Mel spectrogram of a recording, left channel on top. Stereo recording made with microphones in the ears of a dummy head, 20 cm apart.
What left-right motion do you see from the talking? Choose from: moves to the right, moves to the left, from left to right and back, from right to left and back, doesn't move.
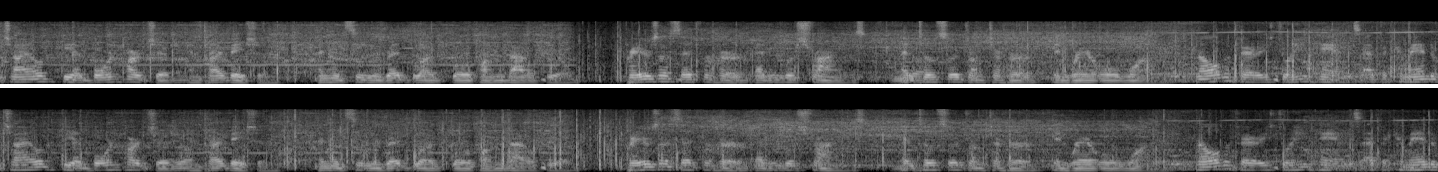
doesn't move.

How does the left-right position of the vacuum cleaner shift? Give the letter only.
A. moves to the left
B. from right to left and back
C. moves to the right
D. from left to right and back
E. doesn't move
D.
